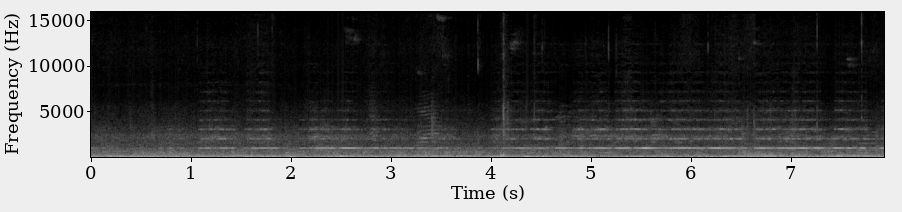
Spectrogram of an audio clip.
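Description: Open passenger coach rolling along the track behind a small steam locomotive: a steady rumble of wheels on the rails, with a thin steady whine above it.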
